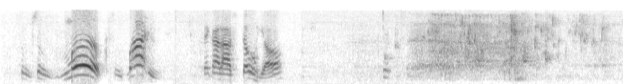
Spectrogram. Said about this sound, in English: Damn, I hear that water.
